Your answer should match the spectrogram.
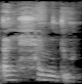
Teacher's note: الحمد ال جو ہے اس میں ہم لام کو نرمی سے ادا کریں گے ہا میم زبر ہم ہا کو حرف حلقی ہے حلق سے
